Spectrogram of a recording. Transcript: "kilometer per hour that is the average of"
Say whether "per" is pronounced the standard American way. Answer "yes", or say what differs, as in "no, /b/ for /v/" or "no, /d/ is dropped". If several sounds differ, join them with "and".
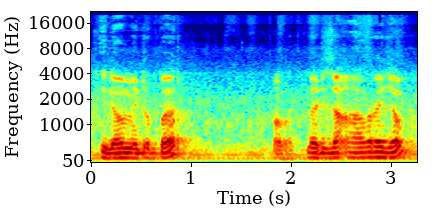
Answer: yes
